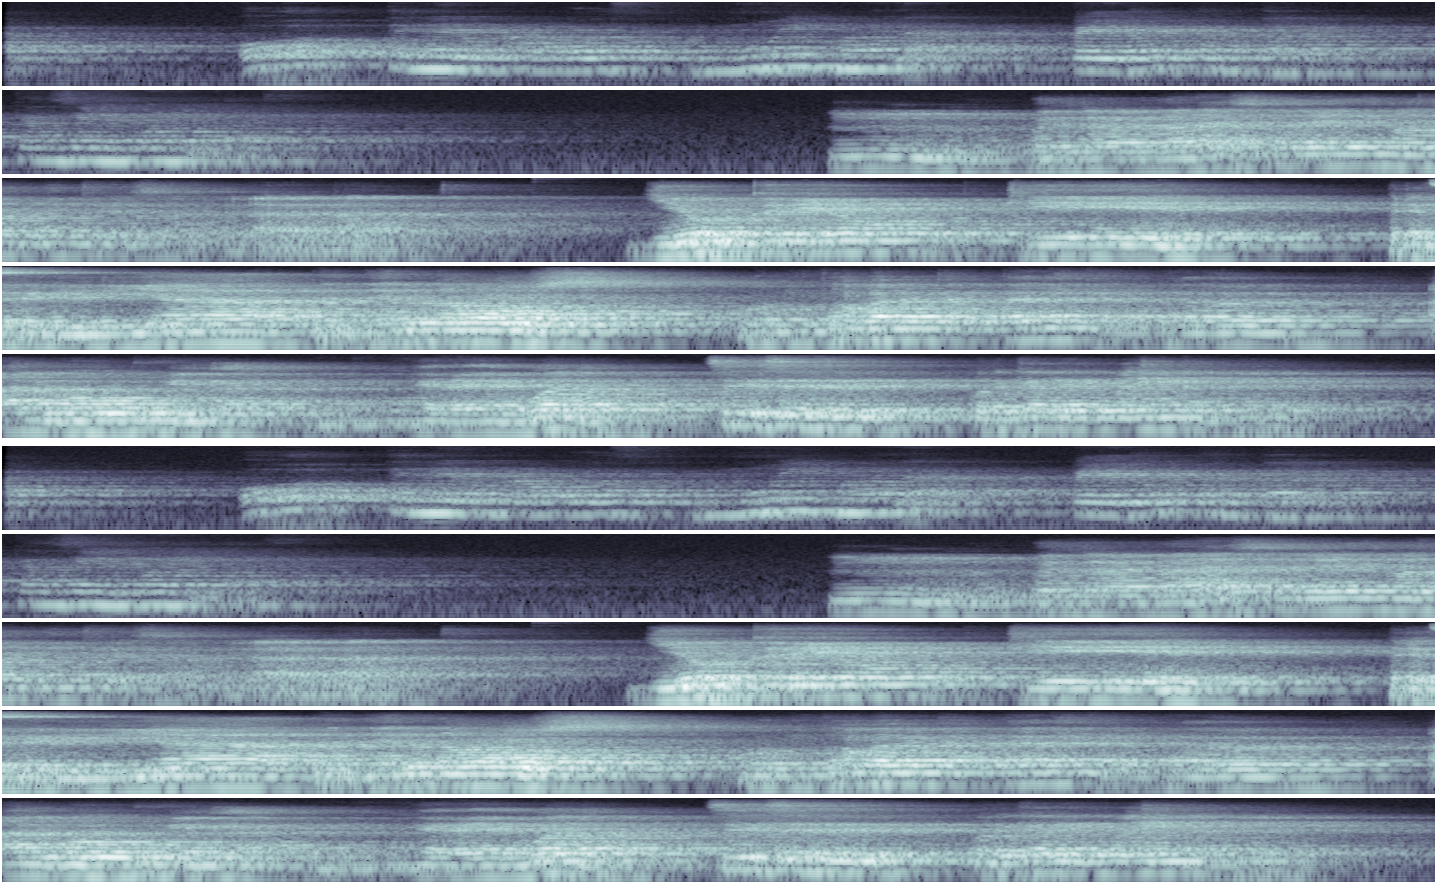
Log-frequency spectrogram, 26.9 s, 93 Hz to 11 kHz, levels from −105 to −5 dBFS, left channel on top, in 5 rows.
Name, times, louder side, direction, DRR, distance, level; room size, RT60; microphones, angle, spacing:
voice 1, 0.9-3.6 4.0-5.1 5.4-6.3 18.7-18.8 22.6-23.2, equal, 5° left, -12 dB, 1.3 m, -31 dB
voice 2, 8.5-12.1 12.6-12.7 13.1-15.2 15.9-18.4 18.9-20.9 21.5-22.7 23.0-23.8 24.1-24.8 25.1-26.3, equal, 25° left, -9 dB, 1.4 m, -19 dB
10.0 x 3.7 x 3.4 m, 2.5 s
head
